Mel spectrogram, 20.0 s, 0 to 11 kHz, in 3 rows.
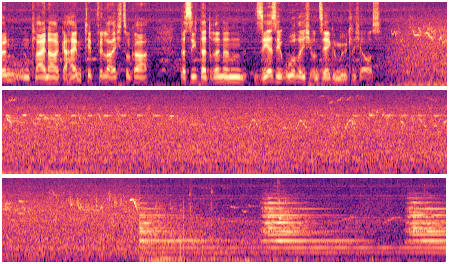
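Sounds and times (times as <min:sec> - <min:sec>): small birds chirping: 0:00.0 - 0:19.7
outdoor background rush: 0:00.0 - 0:20.0
church bell ringing: 0:15.4 - 0:20.0.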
